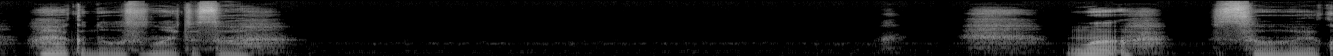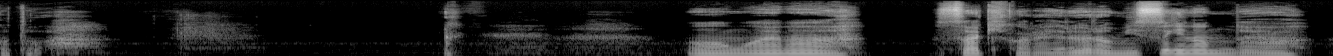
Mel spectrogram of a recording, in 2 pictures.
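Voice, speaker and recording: Man acting as a gruff, sullen young wolf beastman. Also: mid-range voice, moderate pace, no room sound, natural voice. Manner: blunt rough speech, curt, grumbling. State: sick with a cough, acted. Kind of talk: Japanese audio roleplay voice acting.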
